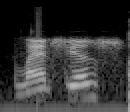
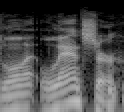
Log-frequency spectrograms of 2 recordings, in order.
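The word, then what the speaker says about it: Lancia: Lancias. – Oh, okay. – It's Italian. – Yeah, well, now I thought he said Lancer, Dodge car. – No, he's pronouncing it.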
